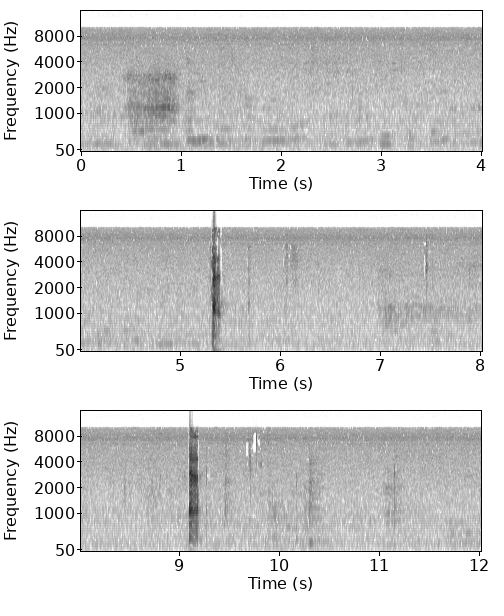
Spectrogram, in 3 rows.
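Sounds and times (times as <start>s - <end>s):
sharp hiccups: 5.3s - 5.5s, 9.1s - 9.3s.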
